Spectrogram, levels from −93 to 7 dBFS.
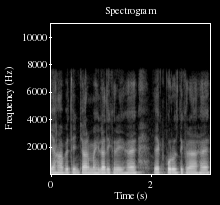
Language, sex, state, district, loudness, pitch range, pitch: Hindi, male, Jharkhand, Garhwa, -18 LUFS, 125-130 Hz, 130 Hz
